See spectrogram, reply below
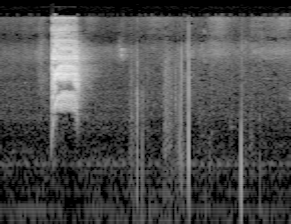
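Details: Parrot giving one loud, harsh chirp of about a quarter second, followed by faint clicks and soft taps against a quiet background.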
